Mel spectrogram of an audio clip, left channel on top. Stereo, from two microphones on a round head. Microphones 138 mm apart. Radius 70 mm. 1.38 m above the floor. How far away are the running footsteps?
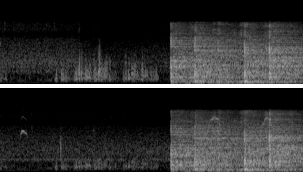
About 2 m.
